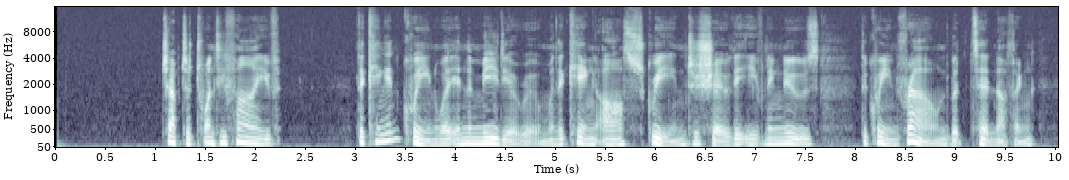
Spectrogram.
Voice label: Audiobook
